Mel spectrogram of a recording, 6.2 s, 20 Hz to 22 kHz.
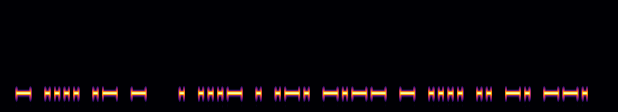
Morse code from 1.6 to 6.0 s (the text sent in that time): EVERYTHING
